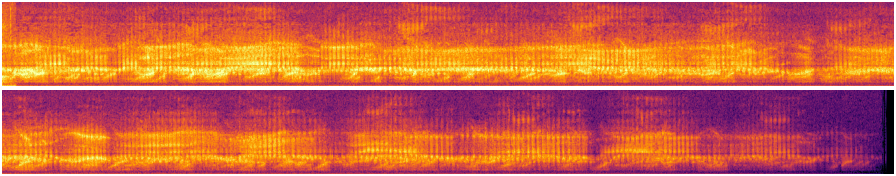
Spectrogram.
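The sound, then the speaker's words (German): A dense chorus of frogs croaking continuously, many overlapping calls forming a steady rattling din that fills the whole stretch, fairly loud, with no voices. “Doch ist kein Storch weit und breit zu sehen, so geht das Trompetenkonzert weiter.”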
